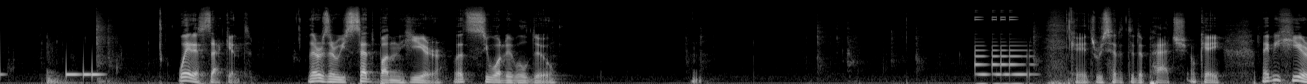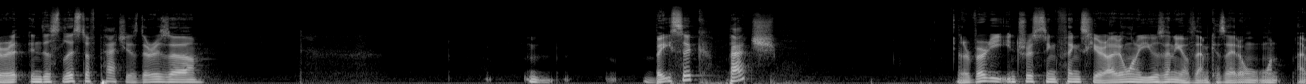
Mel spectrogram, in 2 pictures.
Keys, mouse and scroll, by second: 1.0 space, 5.5 click, 6.9 space, 8.1 space, 8.9 Home, 9.1 space, 10.2 space, 11.0 click, 12.0-12.3 scroll up 1, 13.6-14.7 scroll down 2, 23.4-23.9 scroll up 2.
